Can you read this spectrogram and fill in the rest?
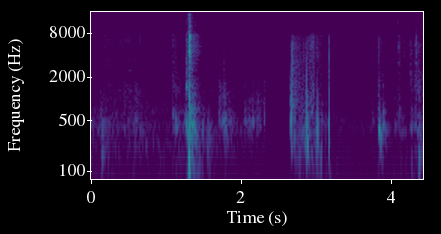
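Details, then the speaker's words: Sewing machine with a horizontal bobbin, before maintenance: uneven stitching rattle with an extra sharp knock every few stitches as the bobbin skips. This calls for stopping and doing bobbin-area maintenance even though stitching still looks fine. "Como van a ver, la bobina está pegando algunos saltos. Cada tantas puntadas ella se salta y suena como un golpe que no debiese sonar."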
